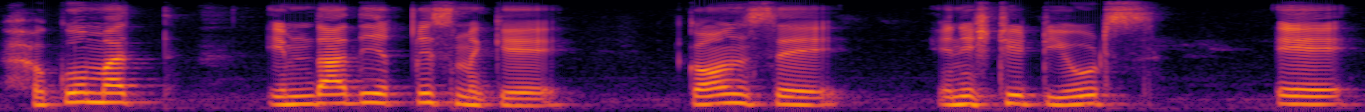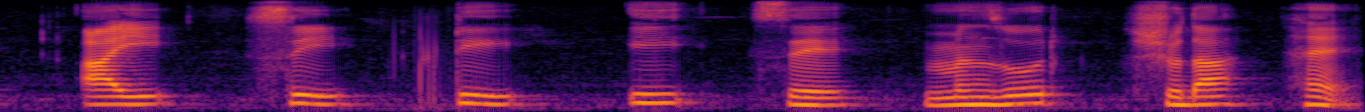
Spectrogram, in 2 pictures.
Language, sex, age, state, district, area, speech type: Urdu, male, 18-30, Bihar, Purnia, rural, read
